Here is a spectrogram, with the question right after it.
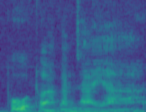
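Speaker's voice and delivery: soft, slow, low plea; humble request. Acted. Child asking mother for prayers, soft humble request.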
